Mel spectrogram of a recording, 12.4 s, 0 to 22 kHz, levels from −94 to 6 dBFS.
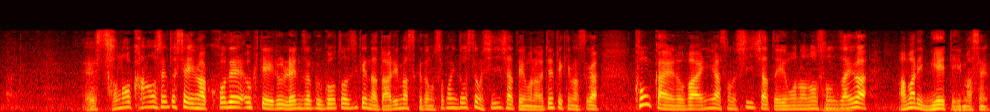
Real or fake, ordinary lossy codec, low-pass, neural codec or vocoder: real; none; 7.2 kHz; none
